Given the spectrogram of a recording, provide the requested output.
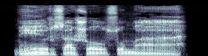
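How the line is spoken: Mutter, male. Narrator (Russian): пробормотал он

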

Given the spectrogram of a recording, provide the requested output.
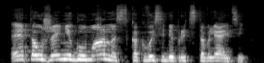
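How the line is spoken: Shouting like a rally speech. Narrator (Russian): кричал он, будто выступал на митинге перед толпой

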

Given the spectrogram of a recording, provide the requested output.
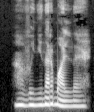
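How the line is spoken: Quiet. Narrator (Russian): тихо заключил он

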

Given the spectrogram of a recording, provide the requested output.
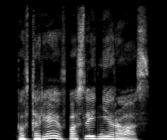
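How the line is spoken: Grumbling. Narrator (Russian): проворчал я

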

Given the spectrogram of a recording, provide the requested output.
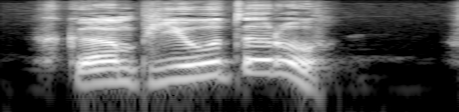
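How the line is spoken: Snorting. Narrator (Russian): фыркнула Карен

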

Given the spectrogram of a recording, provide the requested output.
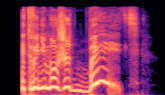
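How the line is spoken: Woman's shriek. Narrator (Russian): взвизгнула женщина

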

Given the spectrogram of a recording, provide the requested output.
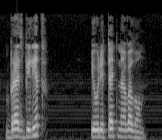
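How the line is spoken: Sharp answer. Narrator (Russian): резко ответил Карл

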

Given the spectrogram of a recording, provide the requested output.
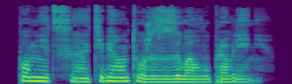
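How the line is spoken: Gloomy reminder. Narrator (Russian): мрачно напомнила Кейра

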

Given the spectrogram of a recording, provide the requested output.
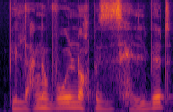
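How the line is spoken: Whispering. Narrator (German): flüsterte Sophiechen

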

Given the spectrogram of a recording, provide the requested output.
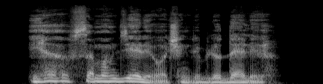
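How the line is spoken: Soft tremulous voice. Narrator (Russian): негромко сказал он с трепетом в голосе

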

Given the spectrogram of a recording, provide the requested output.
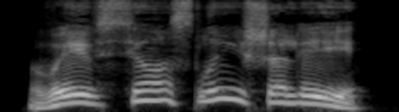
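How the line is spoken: Loud shout over battle. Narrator (Russian): громко прокричал Хиро, пытаясь перекричать рев битвы вокруг

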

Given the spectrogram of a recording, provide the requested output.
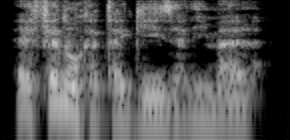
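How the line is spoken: Exasperated growl. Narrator (French): grogna le sous-chef exaspéré

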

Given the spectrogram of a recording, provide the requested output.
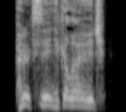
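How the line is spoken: Shouted. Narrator (Russian): крикнул мне Григорий

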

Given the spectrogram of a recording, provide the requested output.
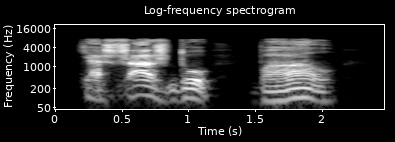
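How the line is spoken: Whispered. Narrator (Russian): прошептала она

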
